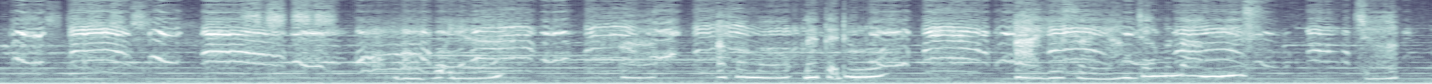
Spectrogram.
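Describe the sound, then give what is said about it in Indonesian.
A baby crying in a beggar's lodge in a forest, with loud, wavering high wails that rise and fall and run almost without a break for about eleven seconds. “Di pemondokan pengemis Ki Ageng Lindu terdengar tangis bayi.”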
